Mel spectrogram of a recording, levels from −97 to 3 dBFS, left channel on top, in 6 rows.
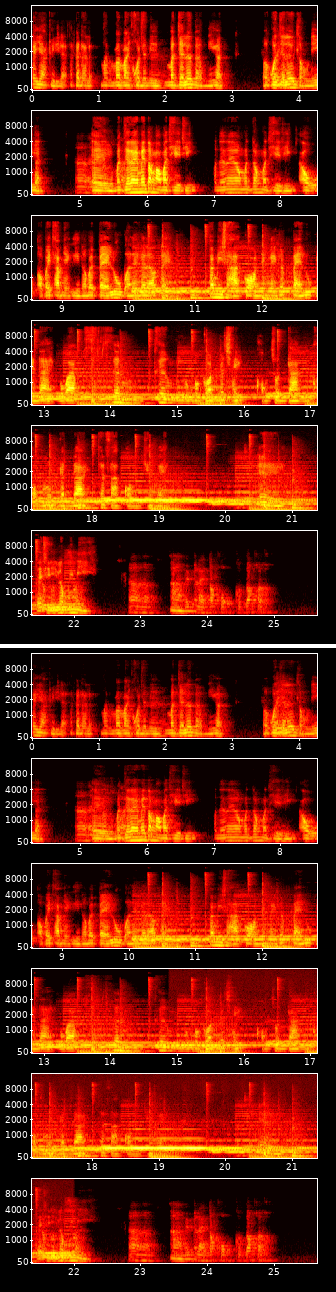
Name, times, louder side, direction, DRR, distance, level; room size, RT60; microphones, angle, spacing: voice 1, 0.0-2.9 3.5-4.5 5.2-6.7 7.0-10.7 11.2-19.2 20.5-20.9 21.4-22.2 23.5-23.8, left 6 dB, 60° left, 0.4 m, -27 dB
voice 2, 3.6-4.0 4.9-6.2 7.9-8.2 18.4-19.3 20.3-20.7 21.5-22.3 22.8-23.2 23.4-24.9, equal, 5° right, 3.6 m, -41 dB
sound 1, 10.0-22.0, equal, 10° left, 0.5 m, -27 dB
sound 2, 17.3-22.0, right 6 dB, 80° right, 0.7 m, -22 dB
14.0 x 8.0 x 3.5 m
head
